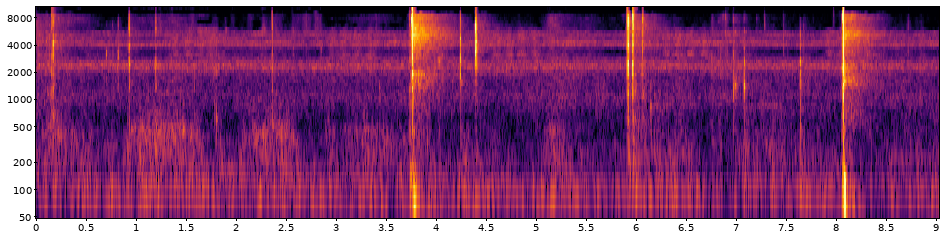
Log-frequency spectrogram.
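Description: Three sharp clicks about two seconds apart, with a few fainter ticks between, as a small motorcycle piston and pieces of its broken piston ring are handled over a workbench.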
